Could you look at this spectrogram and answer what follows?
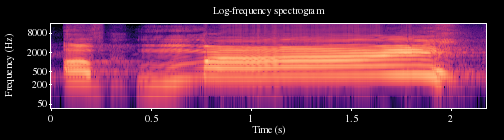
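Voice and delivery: high, held scream on "my"; full-force climax of a chant; roof-raising shout. Real, not acted. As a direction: blast it out and hold it long. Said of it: "take this roof right off of this".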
